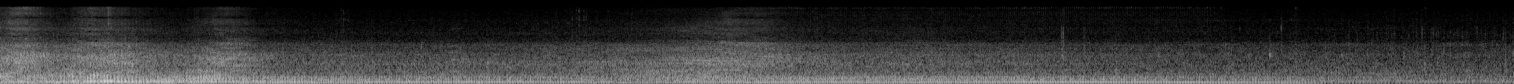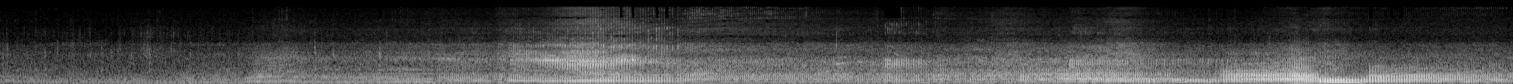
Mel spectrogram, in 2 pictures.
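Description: Motor vehicles on the road heard from a moving bicycle: a steady engine hum for the first dozen seconds, then vehicles passing close by about twenty and twenty-eight seconds in, their engine pitch rising and falling as they go by.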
